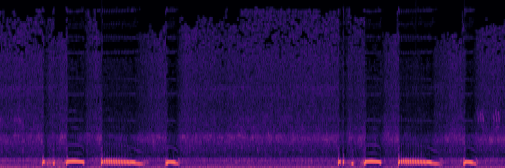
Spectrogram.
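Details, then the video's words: Spotted dove lure call for catching birds: two complete phrases, each starting with rapid stuttered notes, then a short coo, a long coo falling away in pitch and a short end note, over low background noise. "PANCINGAN TEKUKUR||SUPER GACOR"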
